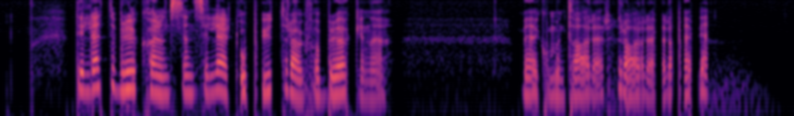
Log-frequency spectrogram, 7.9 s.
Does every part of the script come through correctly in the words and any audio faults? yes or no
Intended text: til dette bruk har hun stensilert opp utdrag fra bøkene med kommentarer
no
